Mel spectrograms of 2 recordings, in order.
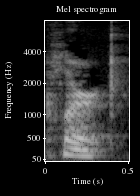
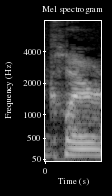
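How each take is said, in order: First: The word ends with a clear k sound. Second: The word ends without a final k sound. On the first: The speaker calls it wrong. "I was saying it wrong for a long time" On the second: The speaker calls it right. "the last C in the brand is silent"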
